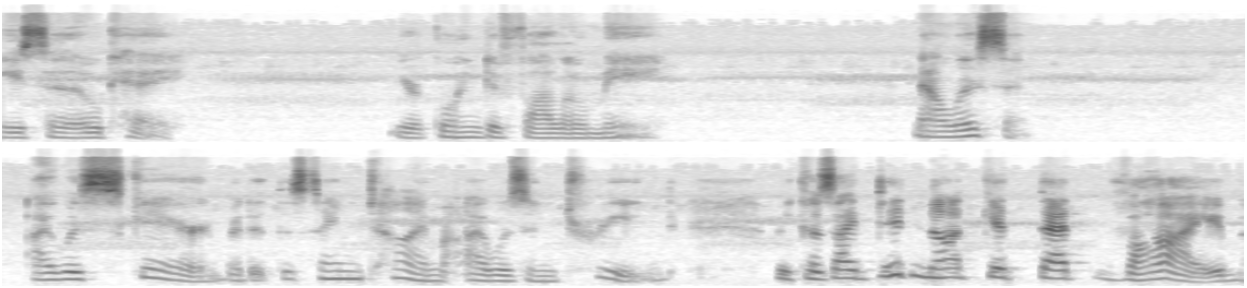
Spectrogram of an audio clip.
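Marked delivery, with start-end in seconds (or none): 0.4-3.3 low droning monotone, much lower pitch. Retelling the words of a man standing by the table, in a low droning monotone. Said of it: "this low monotone voice that he speaks".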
